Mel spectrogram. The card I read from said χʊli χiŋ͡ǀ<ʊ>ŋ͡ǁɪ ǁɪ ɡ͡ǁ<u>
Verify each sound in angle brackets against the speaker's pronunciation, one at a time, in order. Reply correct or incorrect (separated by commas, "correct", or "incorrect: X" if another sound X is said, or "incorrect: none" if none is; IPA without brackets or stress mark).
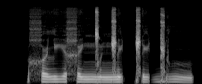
correct, correct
